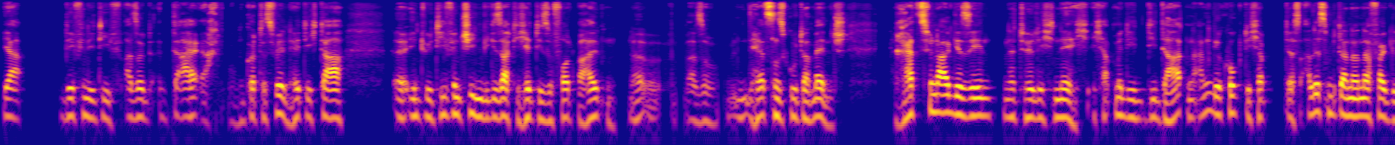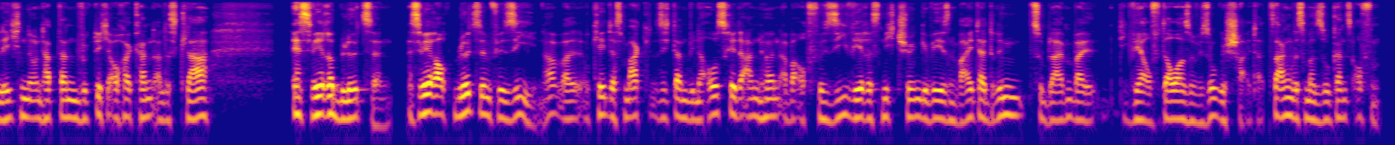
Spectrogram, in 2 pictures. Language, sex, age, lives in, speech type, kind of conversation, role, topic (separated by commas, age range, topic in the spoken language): German, male, 45-49, Germany, conversation, podcast, guest, Wie triffst du schwierige Entscheidungen?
